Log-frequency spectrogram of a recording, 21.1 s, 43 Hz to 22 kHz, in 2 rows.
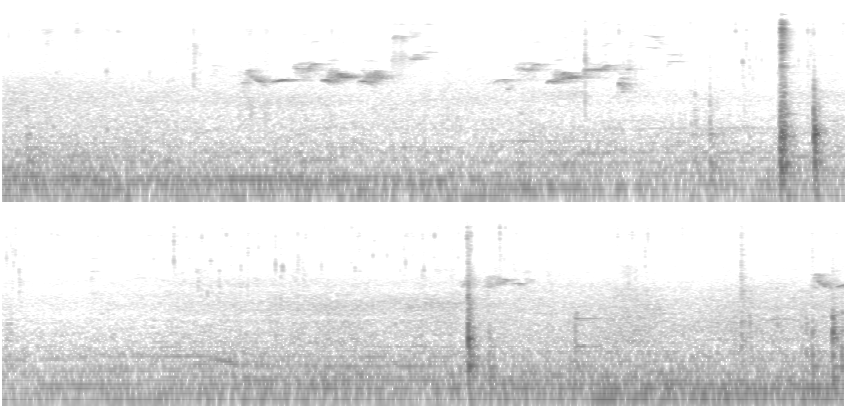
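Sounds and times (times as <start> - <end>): small birds chirping: 2.4 - 8.8, 13.7 - 17.5, 20.3 - 21.0
hands squelching raw chicken: 7.1 - 19.7.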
